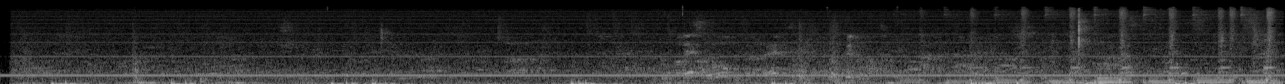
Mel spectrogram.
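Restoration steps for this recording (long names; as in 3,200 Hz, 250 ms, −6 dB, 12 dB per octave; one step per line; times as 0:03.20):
notch filter 420 Hz, Q 30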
